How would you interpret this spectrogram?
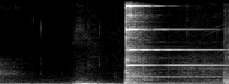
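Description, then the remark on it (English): A single bright bell strike rings out sharply during a trivia quiz game, its clear metallic tone sustaining with steady overtones before a second tap begins at the very end. “You don't have to ring the bell”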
